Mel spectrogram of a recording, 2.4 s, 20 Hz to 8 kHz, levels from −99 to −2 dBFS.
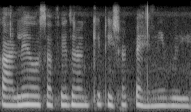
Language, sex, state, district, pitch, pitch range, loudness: Hindi, female, Bihar, East Champaran, 220 Hz, 205-225 Hz, -32 LUFS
